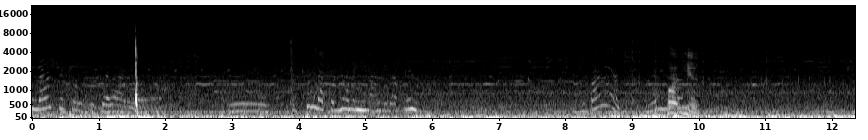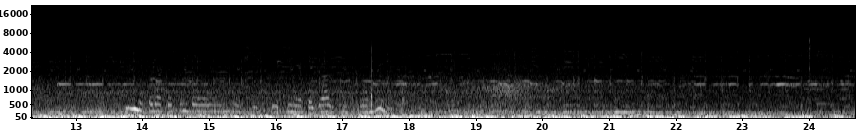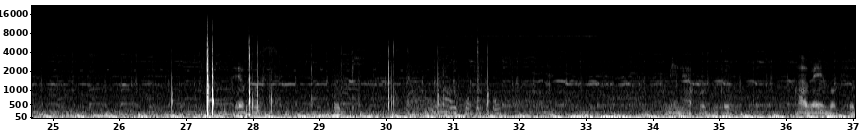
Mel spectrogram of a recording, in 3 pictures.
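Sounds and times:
car engine and road rumble: 0:00.0 - 0:37.0
quiet music: 0:00.0 - 0:37.0.

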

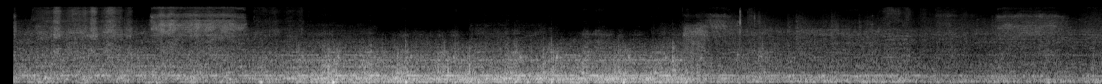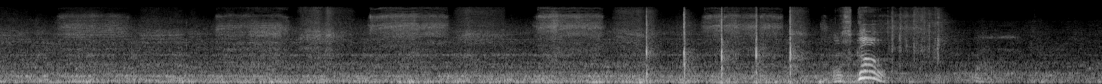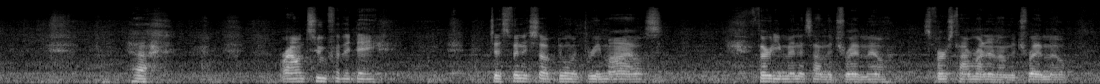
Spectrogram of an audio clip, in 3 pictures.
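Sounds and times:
treadmill belt and motor humming: 0:00.2 - 0:33.0
heavy breathing through a mask: 0:00.3 - 0:02.8, 0:08.8 - 0:19.1, 0:22.4 - 0:24.8, 0:25.7 - 0:27.0.

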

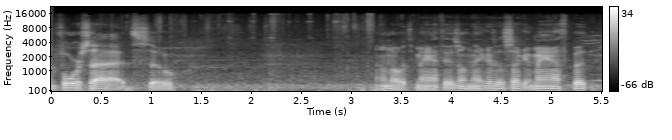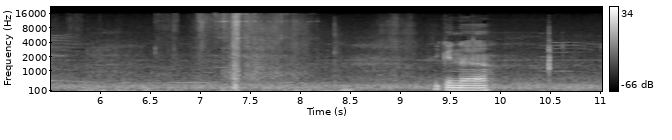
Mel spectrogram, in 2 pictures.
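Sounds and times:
chainmail rings clinking: 0:01.0 - 0:03.4, 0:06.6 - 0:08.2.

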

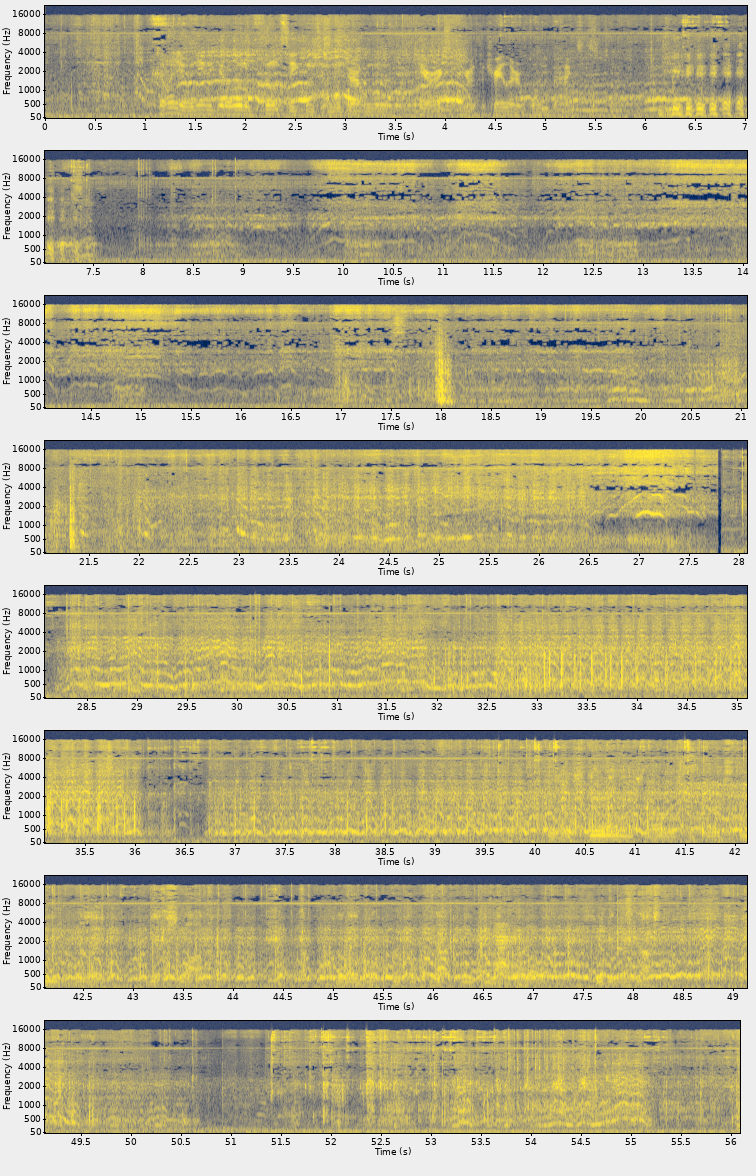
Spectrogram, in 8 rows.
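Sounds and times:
electric motor whining: 0:00.0 - 0:56.0.

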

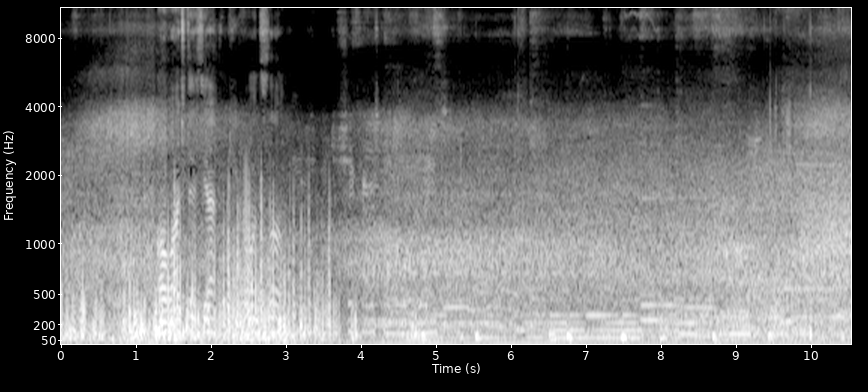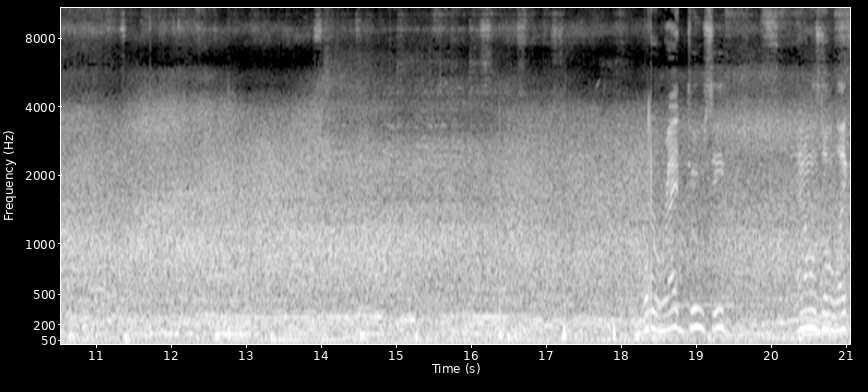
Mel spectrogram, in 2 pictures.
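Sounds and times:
road traffic hiss: 0:00.0 - 0:02.5, 0:03.8 - 0:21.0
car engine and tyre noise: 0:00.0 - 0:21.0.

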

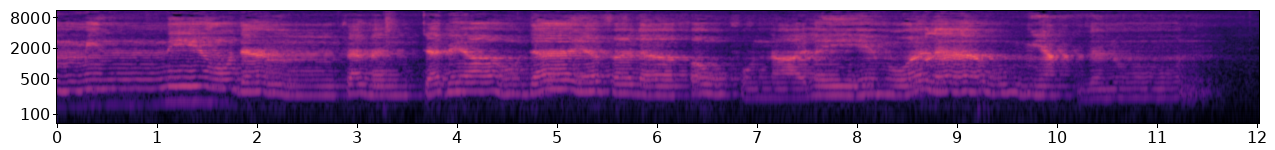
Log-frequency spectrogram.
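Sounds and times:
solo voice chanting: 0:00.0 - 0:11.8.

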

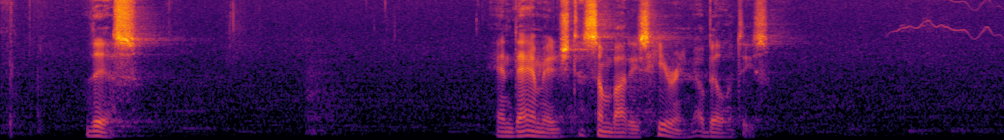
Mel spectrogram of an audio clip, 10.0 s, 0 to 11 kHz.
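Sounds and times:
faint high warbling whistle: 0:08.8 - 0:10.0.

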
